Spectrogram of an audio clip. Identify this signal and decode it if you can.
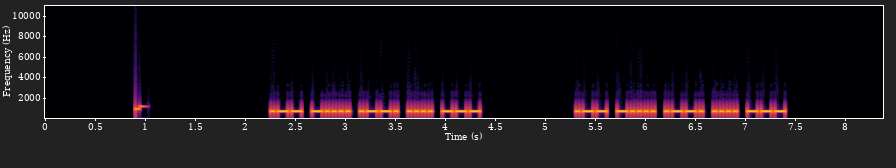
Morse code, heard as a keyed tone, about 34 wpm, 700 Hz. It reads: W6PHO W6PHO
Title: Call Signs Repeated 3x - 35wpm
